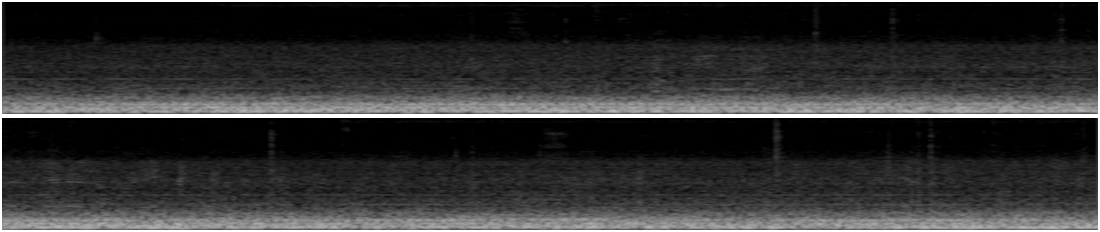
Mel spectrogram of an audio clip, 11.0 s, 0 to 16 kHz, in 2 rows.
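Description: Steady low rumble inside the cabin of an Embraer 190 airliner in flight on approach: its General Electric CF34-10E turbofan engines and the airflow over the fuselage, heard from a window seat.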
